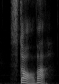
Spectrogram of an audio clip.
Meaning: to spell (to give the individual letters of a word)
- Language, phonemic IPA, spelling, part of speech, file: Swedish, /ˈstɑː.va/, stava, verb, Sv-stava.ogg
